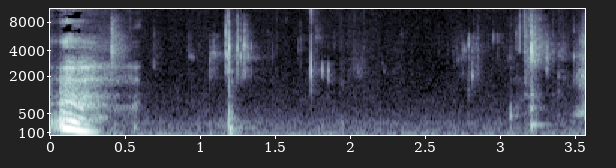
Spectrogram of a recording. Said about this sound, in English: I just needed to take a sip of water.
